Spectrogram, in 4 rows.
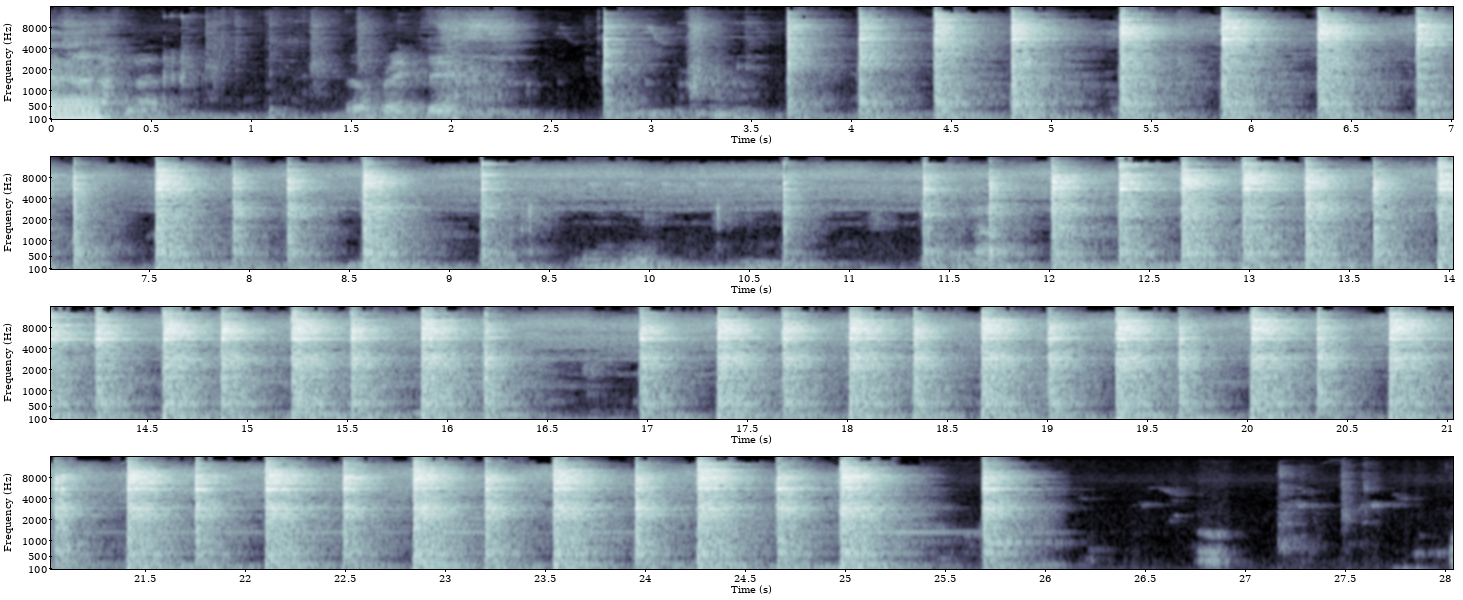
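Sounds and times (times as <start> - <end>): hammer blows on metal: 10.6 - 26.2.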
